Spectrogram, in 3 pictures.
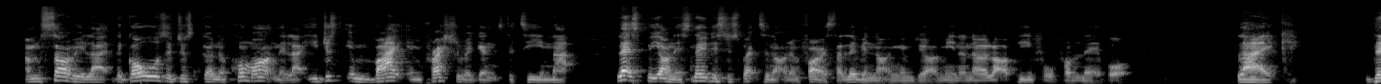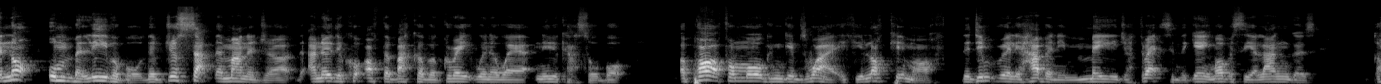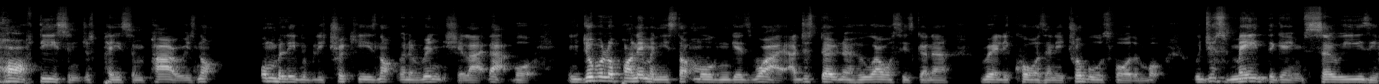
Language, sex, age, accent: English, male, 20-39, British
